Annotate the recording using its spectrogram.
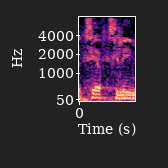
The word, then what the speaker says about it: тефтели: Да, вот поди вспомни, что тефтели имеют именно такое ударение с точки зрения нормы.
